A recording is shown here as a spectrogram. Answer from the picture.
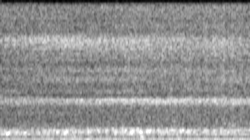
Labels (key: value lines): label: anthrophony, boat engine
recorder: HydroMoth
